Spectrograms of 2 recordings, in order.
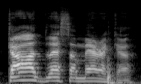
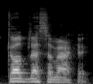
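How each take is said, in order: First: Loud, hammed-up American accent; playful over-the-top American patriot accent; mock American accent. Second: Said in the usual way. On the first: I can do part of American accent.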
